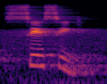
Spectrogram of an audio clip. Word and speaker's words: Ceci: Ceci. Why I am speaking this word Ceci? So soft C. Why? Because C is followed by E. So the sound of C changes into S.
